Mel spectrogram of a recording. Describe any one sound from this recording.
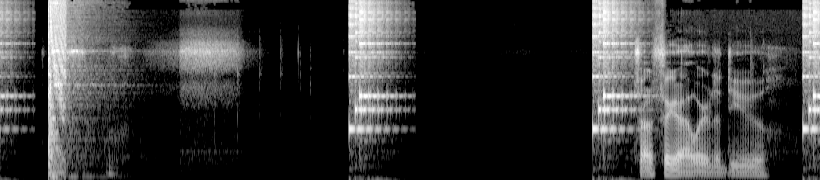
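Short electronic menu chimes ring out.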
